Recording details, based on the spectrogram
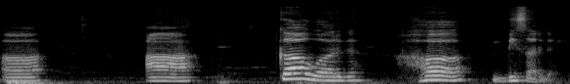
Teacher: ये सारे वर्ण सबके उच्चारण कंठ से होते हैं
